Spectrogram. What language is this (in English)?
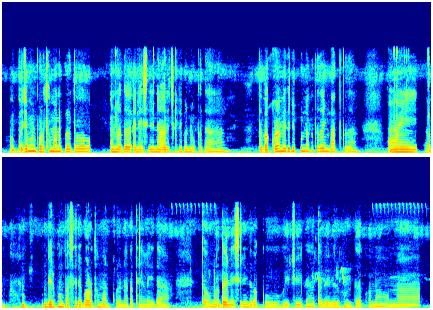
Santali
